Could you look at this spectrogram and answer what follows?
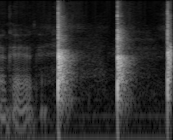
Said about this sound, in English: I mean, I'm just like, we can start a slow clap. Just go nice and slow here.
